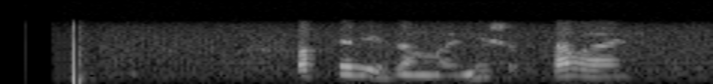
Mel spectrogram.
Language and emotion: Russian, positive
